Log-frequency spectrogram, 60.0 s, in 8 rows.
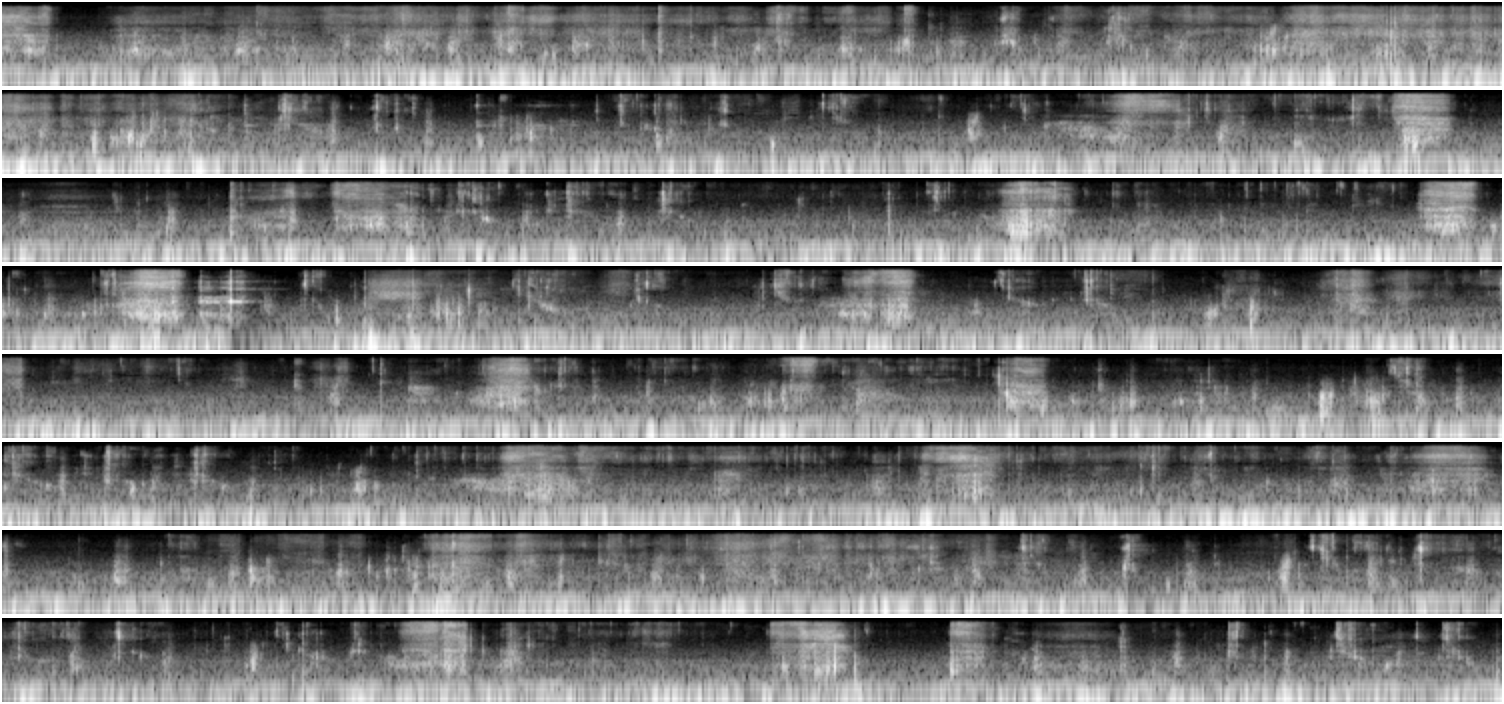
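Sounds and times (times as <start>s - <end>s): crunching crusty fried buns: 0.0s - 60.0s.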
